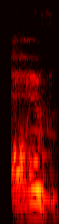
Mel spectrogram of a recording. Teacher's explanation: intinya dia mengalir ketika disukunkan. Setelah mengalir, nggak memantul. Jadi jangan sampai mardu.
